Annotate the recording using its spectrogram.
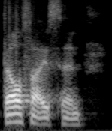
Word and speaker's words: Velthuysen: It is basically pronounced pretty phonetically, Velthuysen. You just get to throw in an accent there.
